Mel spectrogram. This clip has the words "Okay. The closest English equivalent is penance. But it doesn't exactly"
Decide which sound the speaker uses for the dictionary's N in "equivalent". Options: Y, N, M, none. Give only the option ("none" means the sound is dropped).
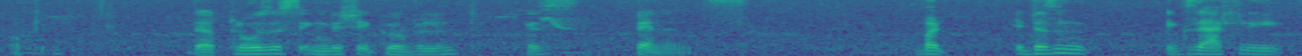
N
